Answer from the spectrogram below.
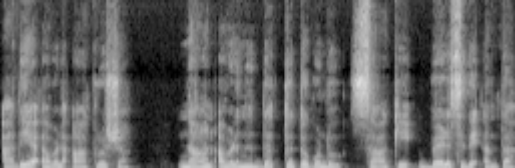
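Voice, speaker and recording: Woman narrator, emotional story reading, deep dark mellow tone, steady delivery. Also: unhurried.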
